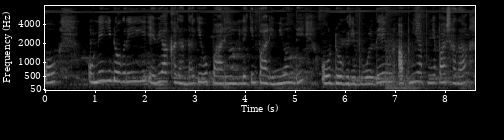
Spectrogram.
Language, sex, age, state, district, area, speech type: Dogri, female, 18-30, Jammu and Kashmir, Udhampur, rural, spontaneous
